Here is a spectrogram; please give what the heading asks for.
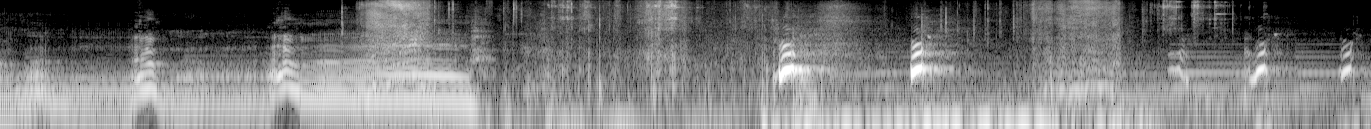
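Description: A dog growls and whines in a long, wavering stretch, then gives several short, sharp barks spaced a second or so apart, clear.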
